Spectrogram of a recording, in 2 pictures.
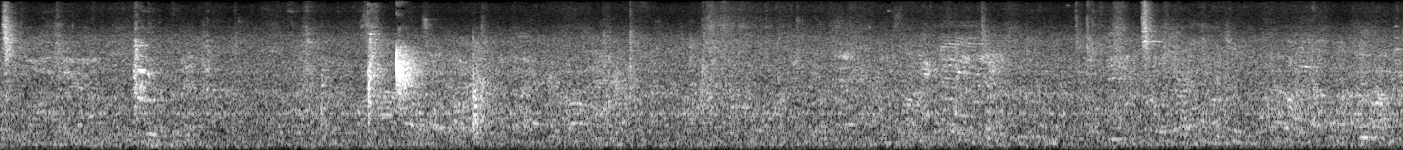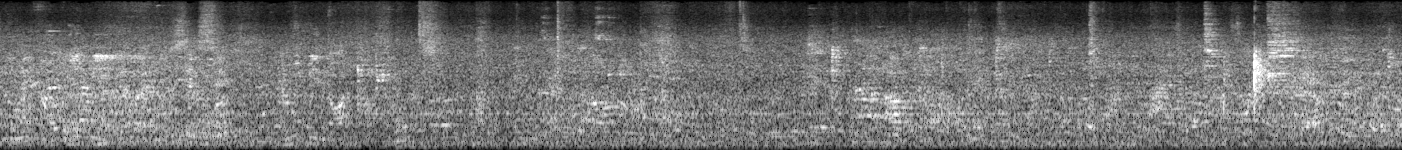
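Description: A cue tip strikes a snooker ball with a short click.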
